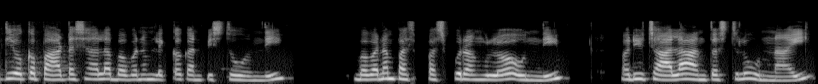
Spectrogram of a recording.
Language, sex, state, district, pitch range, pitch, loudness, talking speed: Telugu, female, Telangana, Mahabubabad, 220-255 Hz, 235 Hz, -18 LUFS, 115 wpm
